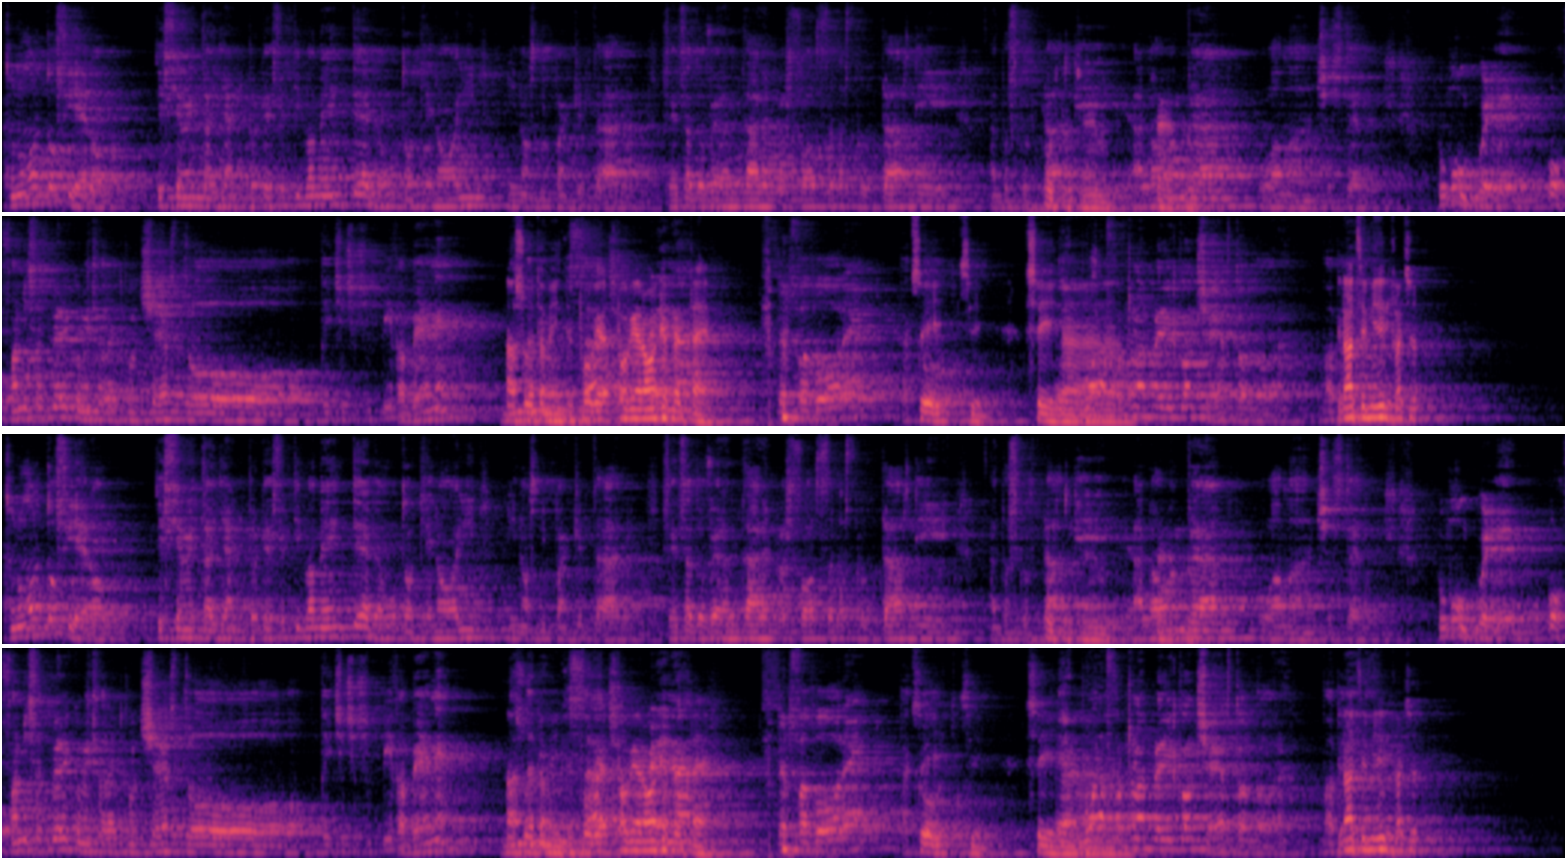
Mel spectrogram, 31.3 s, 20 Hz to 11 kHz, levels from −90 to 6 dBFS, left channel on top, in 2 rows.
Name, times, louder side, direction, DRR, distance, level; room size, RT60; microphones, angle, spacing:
voice 1, 0.0-1.0 1.5-12.2 12.6-15.2 15.4-20.1 20.6-22.6 23.2-24.3 24.6-25.2 26.1-29.2, right 1 dB, 15° right, -2 dB, 3.4 m, -39 dB
voice 2, 10.4-11.1 11.5-11.9 20.7-22.7 23.2-23.5 24.7-25.5 25.9-27.0 29.0-29.8, left 3 dB, 60° left, 11 dB, 0.8 m, -32 dB
28.0 x 16.0 x 9.5 m, 2.1 s
head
